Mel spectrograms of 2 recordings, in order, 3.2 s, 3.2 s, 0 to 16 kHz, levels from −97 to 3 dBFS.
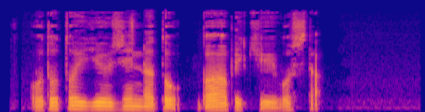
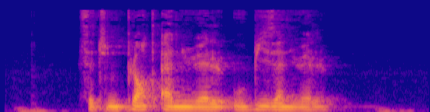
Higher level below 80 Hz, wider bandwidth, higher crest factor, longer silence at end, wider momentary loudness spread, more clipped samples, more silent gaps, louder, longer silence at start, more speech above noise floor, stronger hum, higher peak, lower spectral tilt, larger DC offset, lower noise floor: second, -54 dBFS vs -46 dBFS; about the same, 11.5 kHz vs 11.5 kHz; about the same, 22 dB vs 20 dB; first, 0.8 s vs 0.3 s; second, 7 LU vs 13 LU; neither; neither; about the same, -23 LUFS vs -25 LUFS; about the same, 0.25 s vs 0.15 s; first, 42 dB vs 30 dB; neither; first, -2 dBFS vs -6 dBFS; second, -6 dB/octave vs -8 dB/octave; neither; first, -64 dBFS vs -54 dBFS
